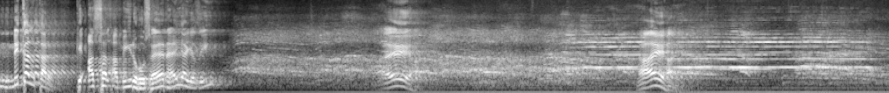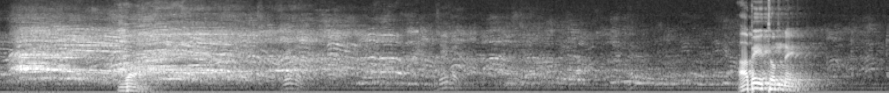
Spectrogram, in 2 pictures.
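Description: A middle-aged man speaks with animation into a microphone, heard through a loudspeaker in an echoing room.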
